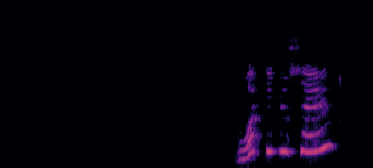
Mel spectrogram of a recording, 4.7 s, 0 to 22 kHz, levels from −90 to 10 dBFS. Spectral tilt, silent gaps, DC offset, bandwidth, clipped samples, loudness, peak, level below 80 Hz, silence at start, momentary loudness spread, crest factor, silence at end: -3.5 dB/octave; none; under 0.1%; 8.8 kHz; under 0.1%; -42 LUFS; -30 dBFS; under -90 dBFS; 2.95 s; 10 LU; 18 dB; 0.5 s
